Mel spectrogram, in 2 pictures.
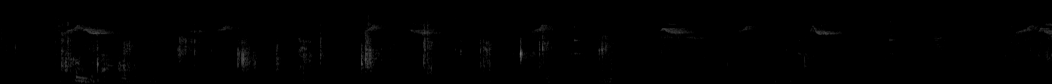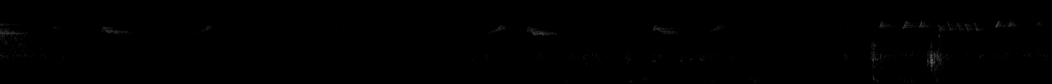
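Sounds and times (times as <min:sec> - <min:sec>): faint bird chirps: 0:06.6 - 0:13.4.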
